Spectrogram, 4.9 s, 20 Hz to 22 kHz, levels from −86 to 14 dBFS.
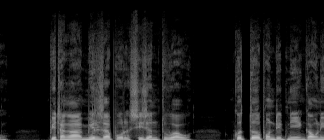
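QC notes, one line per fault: Nothing to flag on this speech clip; I listened all the way and heard no faults worth a line.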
